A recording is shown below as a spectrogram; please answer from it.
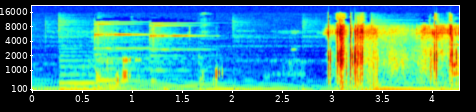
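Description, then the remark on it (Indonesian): A headset drops and clatters, a sudden burst of bright clinking and rattling after a few quiet taps, settling into scattered rustles and knocks over a low steady hum. “aduh headset aku jatuh”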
